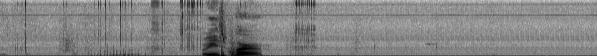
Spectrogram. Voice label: whisper

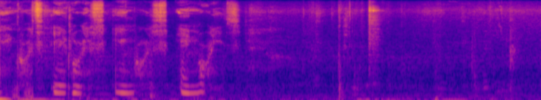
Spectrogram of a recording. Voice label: English

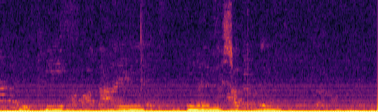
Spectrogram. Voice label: whisper

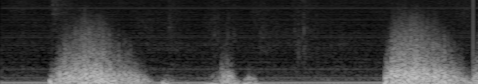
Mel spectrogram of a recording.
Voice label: announcement

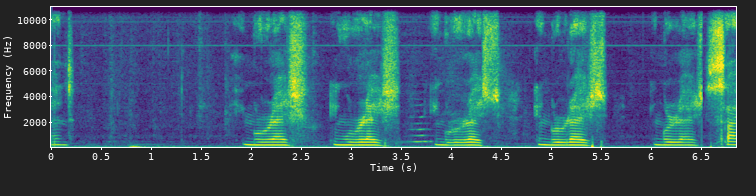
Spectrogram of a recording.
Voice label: English

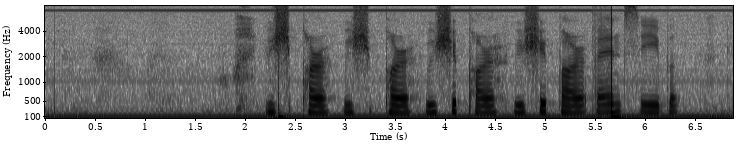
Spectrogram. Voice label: whisper

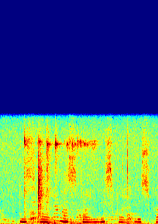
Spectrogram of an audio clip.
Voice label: whisper

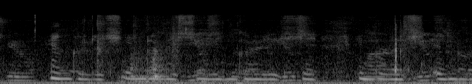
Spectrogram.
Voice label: English

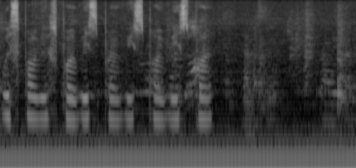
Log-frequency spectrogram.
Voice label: whisper

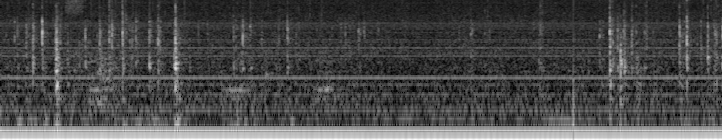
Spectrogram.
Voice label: commercial

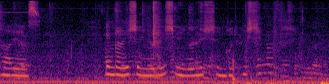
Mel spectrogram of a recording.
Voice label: English

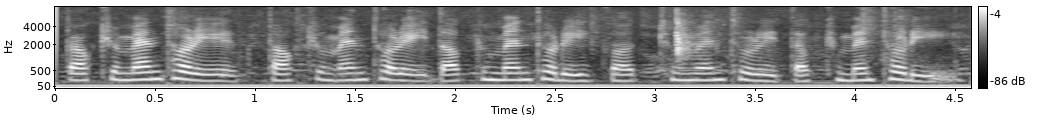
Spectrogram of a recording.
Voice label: documentary

